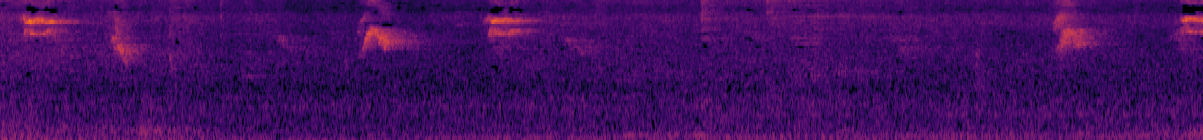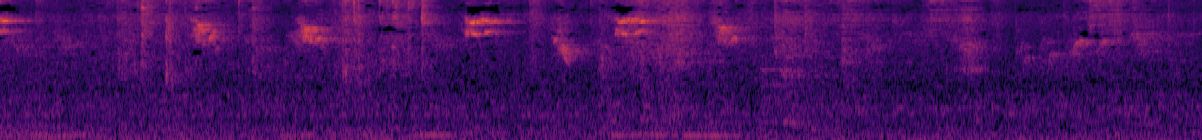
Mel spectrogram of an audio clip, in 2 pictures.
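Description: Small birds chirping: a short, high two-part call repeats every two to three seconds.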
